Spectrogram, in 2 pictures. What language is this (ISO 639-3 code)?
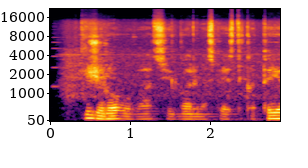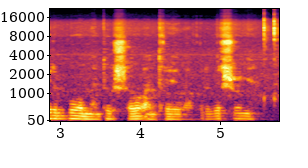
lit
